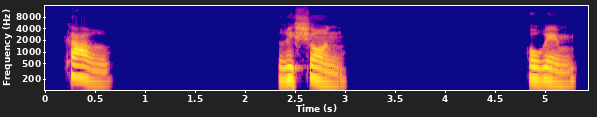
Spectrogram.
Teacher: the Hebrew R is pronounced using the back of the tongue with a slight roll. You can think of it like gargling air at the back of your throat.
